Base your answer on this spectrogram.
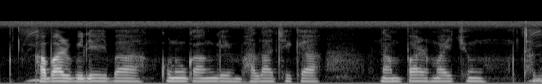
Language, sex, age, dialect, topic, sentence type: Bengali, male, 51-55, Rajbangshi, agriculture, statement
